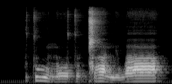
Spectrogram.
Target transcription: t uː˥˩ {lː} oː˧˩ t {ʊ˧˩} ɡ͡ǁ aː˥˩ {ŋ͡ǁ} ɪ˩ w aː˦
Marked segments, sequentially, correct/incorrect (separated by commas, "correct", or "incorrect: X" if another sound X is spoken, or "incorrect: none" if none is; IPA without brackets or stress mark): incorrect: n, correct, incorrect: ŋ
